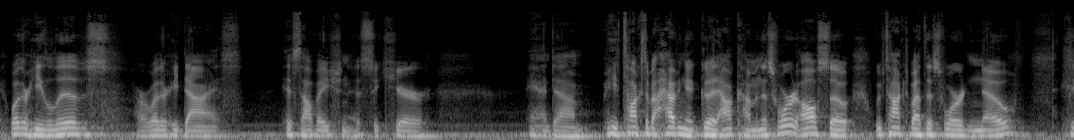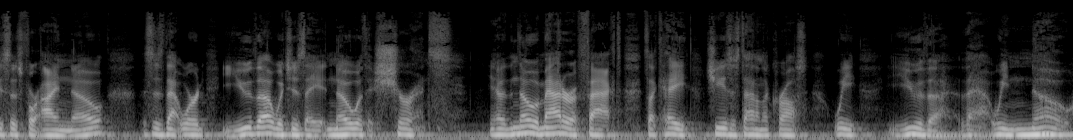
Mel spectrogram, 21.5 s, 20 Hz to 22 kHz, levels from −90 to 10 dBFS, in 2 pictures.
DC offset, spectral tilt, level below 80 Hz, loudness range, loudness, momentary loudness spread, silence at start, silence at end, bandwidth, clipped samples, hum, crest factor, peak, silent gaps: under 0.1%; -8 dB/octave; -44 dBFS; 7 LU; -25 LUFS; 17 LU; 0 s; 0 s; 11.5 kHz; under 0.1%; none; 16 dB; -8 dBFS; none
